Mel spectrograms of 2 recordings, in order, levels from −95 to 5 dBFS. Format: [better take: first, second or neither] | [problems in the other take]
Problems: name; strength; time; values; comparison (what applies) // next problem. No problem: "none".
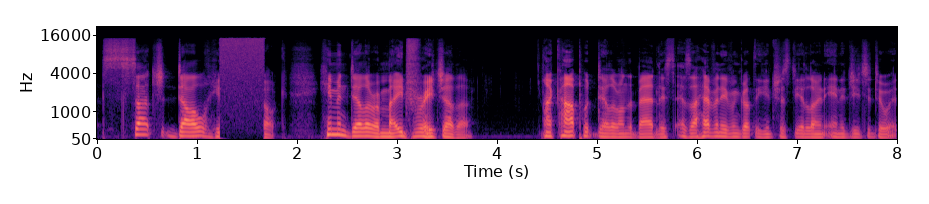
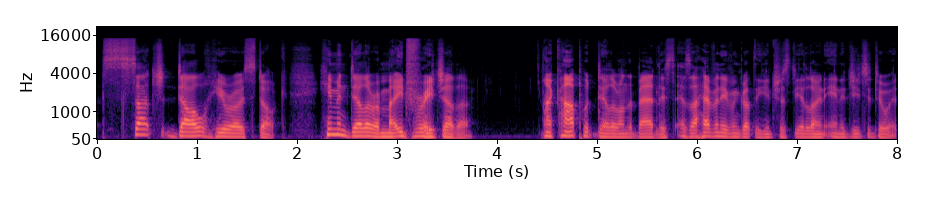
second | audio cutting out; filled with static; at 1 s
